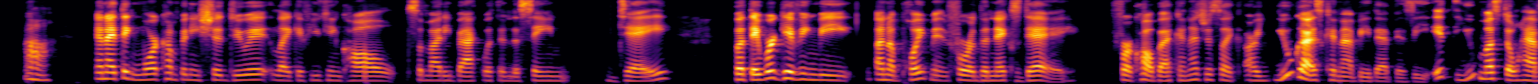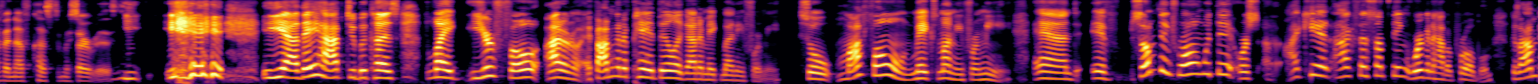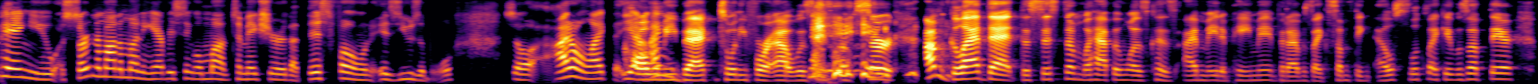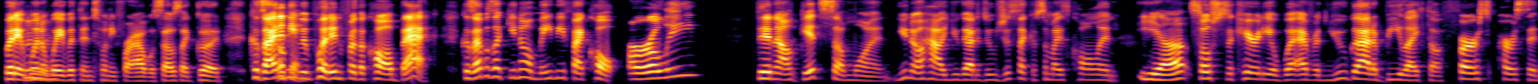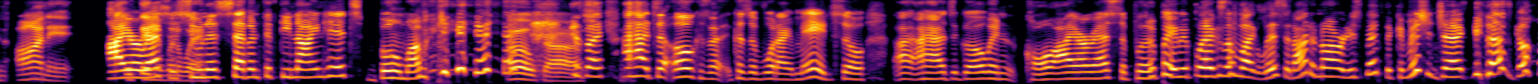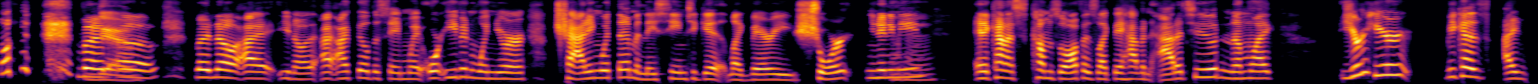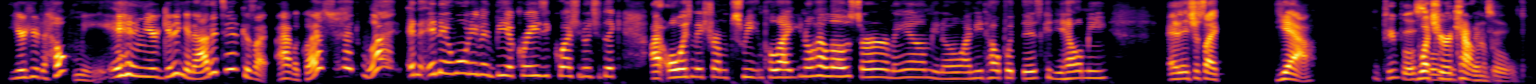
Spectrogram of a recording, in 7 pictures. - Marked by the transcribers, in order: other background noise; chuckle; chuckle; chuckle; laughing while speaking: "that's gone"; chuckle; put-on voice: "Yeah. What's your account number?"
- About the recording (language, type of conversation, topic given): English, unstructured, What is the most irritating part of dealing with customer service?
- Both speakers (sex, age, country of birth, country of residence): female, 30-34, United States, United States; female, 45-49, United States, United States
